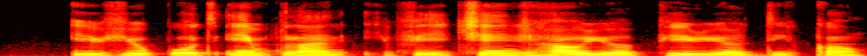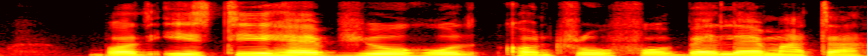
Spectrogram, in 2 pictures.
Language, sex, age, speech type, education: Nigerian Pidgin, female, 30-45, spontaneous, tertiary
